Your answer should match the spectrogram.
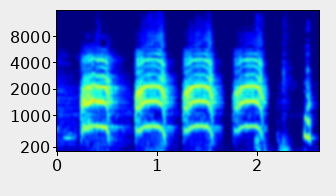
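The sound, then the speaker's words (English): A bird kept in a home squawks loudly and harshly four times in a steady rhythm, each call drawn out and raspy, followed by a couple of shorter clipped squawks, with no talking. “Imagine against, you're just at home, the bird in the home.”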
